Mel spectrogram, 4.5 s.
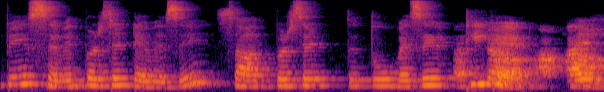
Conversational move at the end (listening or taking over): taking over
